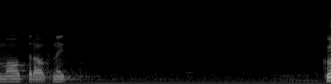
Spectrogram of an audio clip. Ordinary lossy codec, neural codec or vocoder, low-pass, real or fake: none; none; none; real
